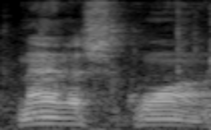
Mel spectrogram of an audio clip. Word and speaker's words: Manasquan: hotel management new jersey you're gonna have to spell that okay m-a-n-a-s-q-u-a-n manish guam yeah what is it it's called the osprey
